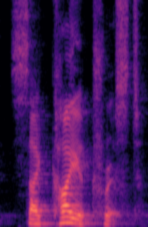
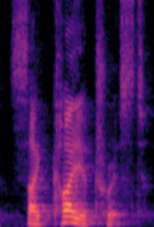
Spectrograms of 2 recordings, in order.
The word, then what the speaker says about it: psychiatrist: the correct pronunciation is psychiatrist it starts with psy the p is silent the part in the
